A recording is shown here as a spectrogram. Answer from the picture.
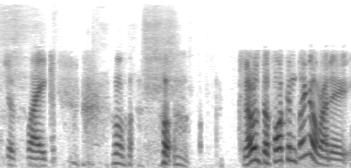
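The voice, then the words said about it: Imitates another person's voice. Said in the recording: “a terrible wavy. Impersonation.”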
